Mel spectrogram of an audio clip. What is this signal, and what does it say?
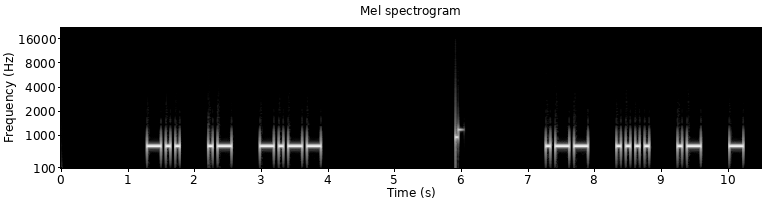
Morse code, heard as a keyed tone, about 17 wpm, spaced as for 12 wpm, 690 Hz. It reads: DAY WHAT
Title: 2x Character Spacing - Top 100 Words - 17wpm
